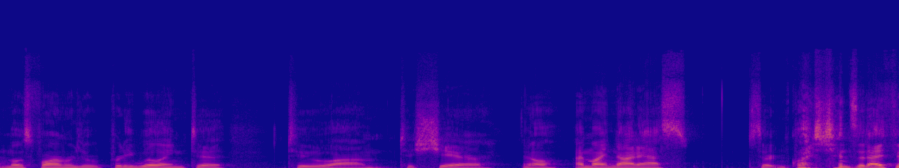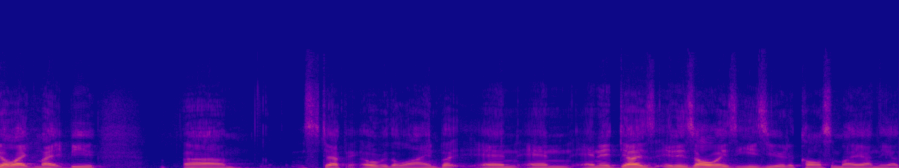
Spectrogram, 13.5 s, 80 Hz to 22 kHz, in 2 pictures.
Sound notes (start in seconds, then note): 5.9 laughs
